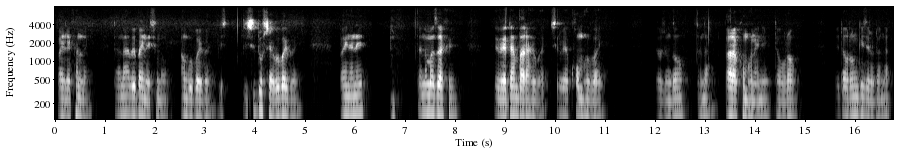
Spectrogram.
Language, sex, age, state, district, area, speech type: Bodo, male, 45-60, Assam, Kokrajhar, rural, spontaneous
